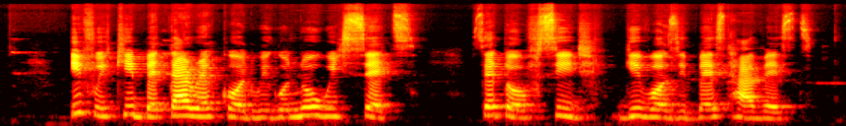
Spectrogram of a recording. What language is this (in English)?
Nigerian Pidgin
